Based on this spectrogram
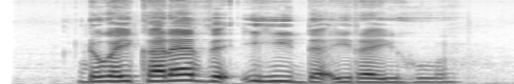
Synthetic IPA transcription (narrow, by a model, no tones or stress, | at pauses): doɣaikaɾɛðɛʔiɦidaiɾaiɦu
